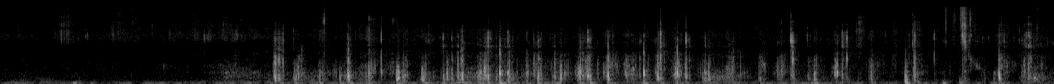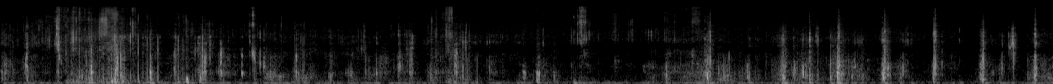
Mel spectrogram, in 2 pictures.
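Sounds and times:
chewing crunchy pastry: 0.0s - 21.0s.

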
